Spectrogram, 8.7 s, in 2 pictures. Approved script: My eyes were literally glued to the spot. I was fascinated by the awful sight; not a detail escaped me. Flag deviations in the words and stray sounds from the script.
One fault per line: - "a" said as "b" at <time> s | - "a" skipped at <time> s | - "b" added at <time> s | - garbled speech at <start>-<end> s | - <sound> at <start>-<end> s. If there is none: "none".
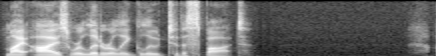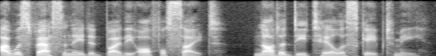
none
